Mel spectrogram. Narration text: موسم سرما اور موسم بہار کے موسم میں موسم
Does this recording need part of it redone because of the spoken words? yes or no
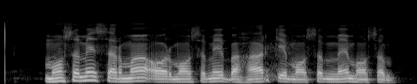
no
